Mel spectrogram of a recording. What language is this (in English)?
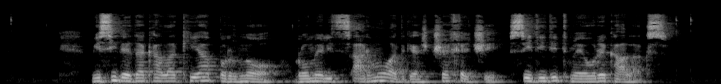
Georgian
